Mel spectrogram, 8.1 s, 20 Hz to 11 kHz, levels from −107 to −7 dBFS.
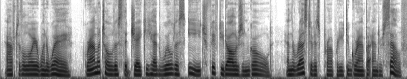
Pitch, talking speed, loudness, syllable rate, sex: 145 Hz, 205 wpm, -18 LUFS, 5.4 syllables/s, female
